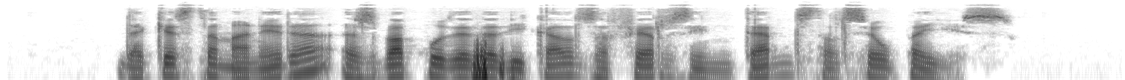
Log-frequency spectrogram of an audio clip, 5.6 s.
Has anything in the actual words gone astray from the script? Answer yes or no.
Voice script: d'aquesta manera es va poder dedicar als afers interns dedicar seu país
yes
